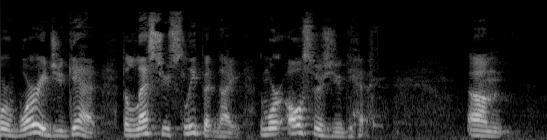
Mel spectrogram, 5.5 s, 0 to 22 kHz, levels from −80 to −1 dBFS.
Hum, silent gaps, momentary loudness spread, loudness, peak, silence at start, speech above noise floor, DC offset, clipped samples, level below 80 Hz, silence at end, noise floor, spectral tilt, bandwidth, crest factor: none; none; 15 LU; -27 LUFS; -10 dBFS; 0 s; 30 dB; under 0.1%; under 0.1%; -62 dBFS; 0.4 s; -57 dBFS; -4.5 dB/octave; 15.5 kHz; 18 dB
